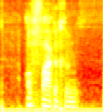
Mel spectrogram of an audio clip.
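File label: "afvaardigen", Dutch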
